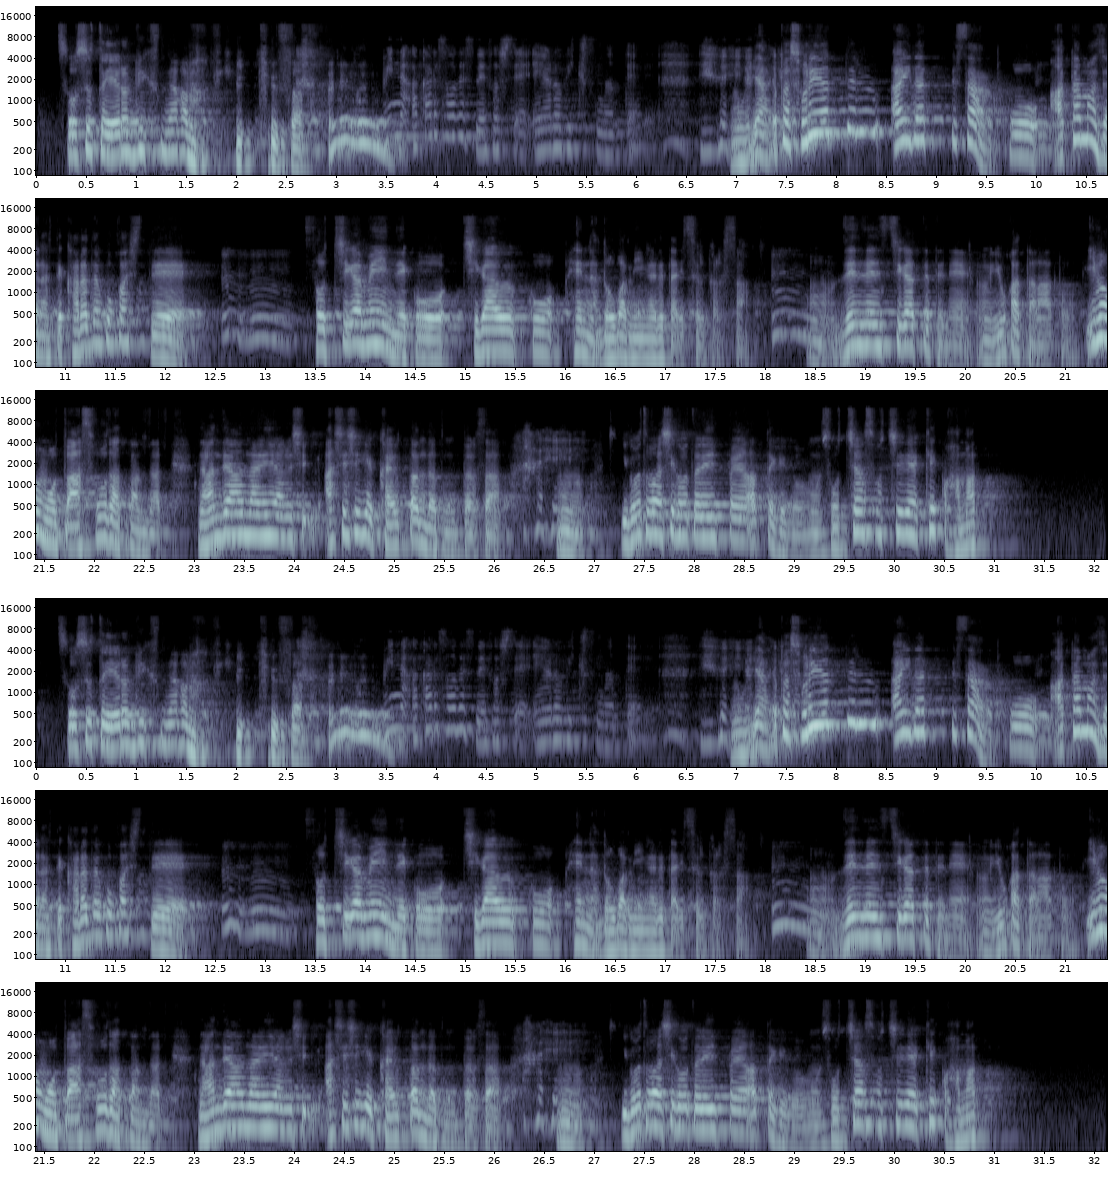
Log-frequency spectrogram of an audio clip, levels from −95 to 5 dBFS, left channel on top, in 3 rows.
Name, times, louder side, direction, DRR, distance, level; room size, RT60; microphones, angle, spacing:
voice 1, 0.3-1.7 2.0-2.7 2.9-3.5 6.9-12.2 13.5-17.8 18.4-26.3 26.6-26.9 27.3-30.9, left 1 dB, 20° left, 11 dB, 1.0 m, -30 dB
voice 2, 2.6-2.9 3.5-7.8 10.0-10.3 12.6-13.3 18.1-18.8 26.3-26.8 29.6-30.1, right 1 dB, 70° left, 5 dB, 2.9 m, -47 dB
29.0 x 28.5 x 6.7 m, 0.95 s
head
